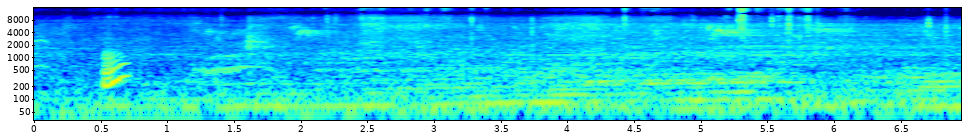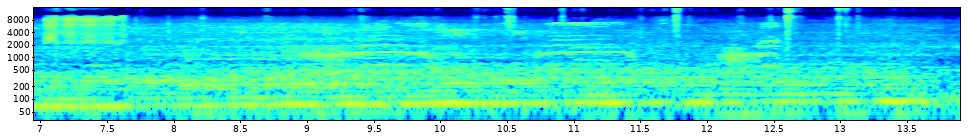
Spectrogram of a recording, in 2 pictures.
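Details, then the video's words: Moroccan street cats around a wooden cat house, the mother eating while kittens play at fighting; a man's voice and laugh, then a short run of three arched meows later on, over low traffic hum. "Mama cat is eating, kittens are playing cute fighting game on her wooden house."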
